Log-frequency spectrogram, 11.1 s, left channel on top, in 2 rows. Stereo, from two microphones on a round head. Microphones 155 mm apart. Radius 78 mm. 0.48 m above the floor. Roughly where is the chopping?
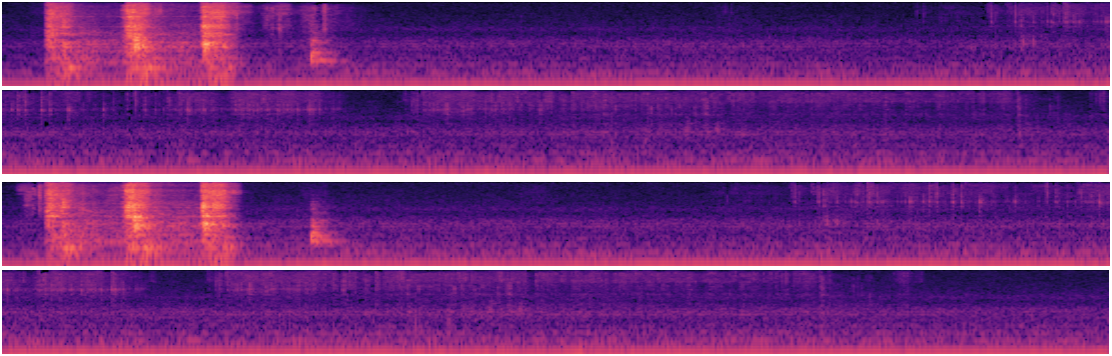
Right.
